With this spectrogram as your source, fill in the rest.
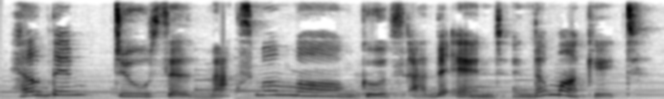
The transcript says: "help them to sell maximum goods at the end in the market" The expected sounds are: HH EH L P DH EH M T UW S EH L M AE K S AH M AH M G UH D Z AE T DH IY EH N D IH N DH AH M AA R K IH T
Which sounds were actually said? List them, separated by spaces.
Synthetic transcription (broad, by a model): HH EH L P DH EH M T UW S EH L M AE K S AH M AH M G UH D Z AE T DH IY EH N D IH N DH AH M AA R K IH T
